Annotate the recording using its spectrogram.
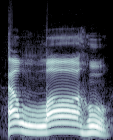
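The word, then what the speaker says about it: الله: bakalım İlk örneğimiz Ee Allahu yazıyor bu duyduğunuz üzere allah allahu diyoruz neden Normalde lam harfi ince bir harftir Üstün geldiği zaman L diye okunur neden burada evla Hala diye Neden bunu kalın okudum Çünkü a verdim artı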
